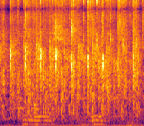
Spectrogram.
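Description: A church congregation claps steadily in a moderately loud burst of applause, with individual claps audible throughout and voices faintly present underneath.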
